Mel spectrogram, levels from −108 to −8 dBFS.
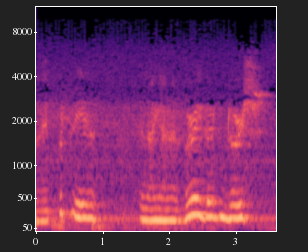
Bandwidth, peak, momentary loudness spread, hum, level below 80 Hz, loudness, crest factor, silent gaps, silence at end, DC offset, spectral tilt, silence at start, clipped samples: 6.8 kHz; -14 dBFS; 14 LU; none; -54 dBFS; -27 LUFS; 14 dB; none; 0 s; under 0.1%; -9 dB/octave; 0 s; under 0.1%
